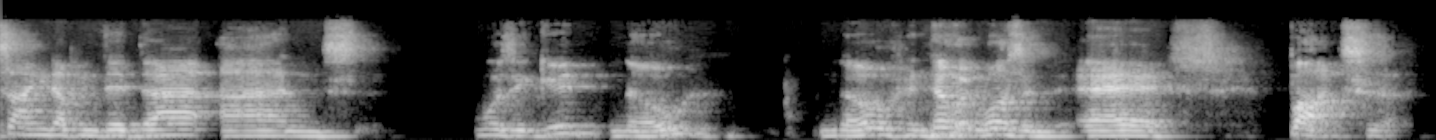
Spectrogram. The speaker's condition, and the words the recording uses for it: Stuttering. So I know if I feel a block coming on, if I feel a stammer coming on, I know that I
